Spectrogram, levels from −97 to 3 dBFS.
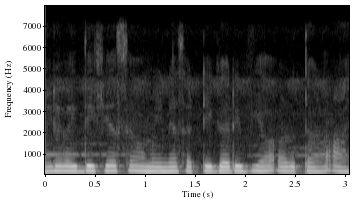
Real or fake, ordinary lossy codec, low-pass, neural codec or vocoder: real; none; 7.2 kHz; none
